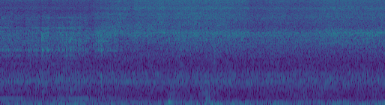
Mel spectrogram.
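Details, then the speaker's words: RV being de-winterized, pink antifreeze flushing from the faucet: irregular hissing and spitting as trapped air clears the water lines; normal air purge. "There's going to be a little bit of air bubbles when you first start."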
